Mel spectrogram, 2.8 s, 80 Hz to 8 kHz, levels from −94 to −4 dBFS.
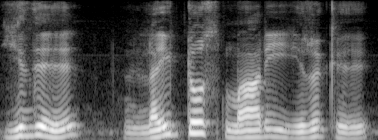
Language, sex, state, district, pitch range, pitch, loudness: Tamil, male, Tamil Nadu, Nilgiris, 130-185 Hz, 145 Hz, -16 LUFS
